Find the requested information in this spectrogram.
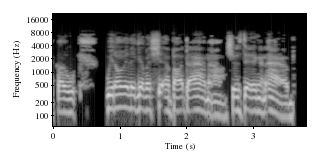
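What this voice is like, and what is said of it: Attempted English accent. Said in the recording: “That was my best accent. I'm sorry.”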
